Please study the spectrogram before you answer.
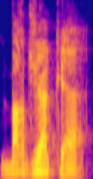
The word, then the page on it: barjacar: barjaca; Provençal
